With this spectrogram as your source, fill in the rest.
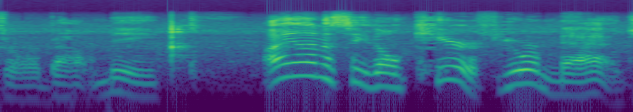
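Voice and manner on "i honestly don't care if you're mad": spiteful and a bit louder. A narrator's reading. Olivia snaps at her boyfriend Justin, spiteful. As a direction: lash out to hurt him. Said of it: "she said spitefully".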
